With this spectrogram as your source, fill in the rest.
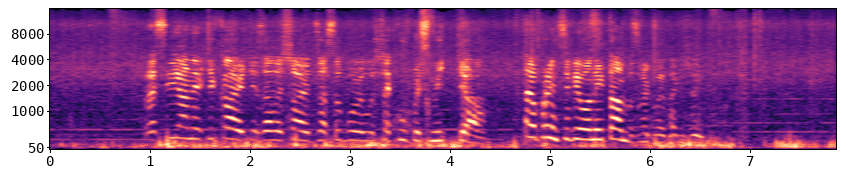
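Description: A man speaks calmly nearby, outdoors.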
